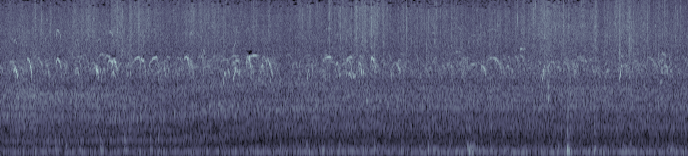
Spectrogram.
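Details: Turkey poults newly arrived at a farm, a chorus of many thin, high peeping chirps overlapping continuously, with a steady low rumble underneath and an occasional soft knock.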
